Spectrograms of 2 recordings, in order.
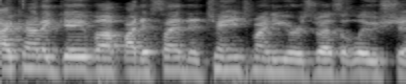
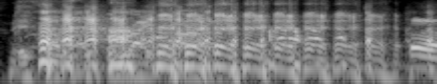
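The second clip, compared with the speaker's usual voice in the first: laughing; 4 semitones higher, 5 dB louder, much slower than usual. Real, not acted. Slow laughing punchline.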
